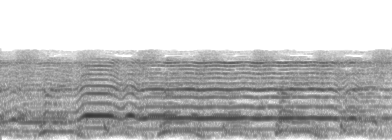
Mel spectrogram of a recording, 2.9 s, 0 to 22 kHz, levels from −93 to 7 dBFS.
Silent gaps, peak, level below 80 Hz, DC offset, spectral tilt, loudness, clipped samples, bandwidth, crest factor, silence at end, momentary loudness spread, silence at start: none; -12 dBFS; -78 dBFS; under 0.1%; -5.5 dB/octave; -24 LUFS; under 0.1%; 5.2 kHz; 14 dB; 0 s; 8 LU; 0 s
